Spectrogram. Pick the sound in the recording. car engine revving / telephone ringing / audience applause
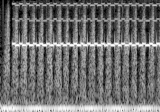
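telephone ringing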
